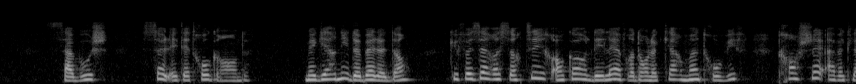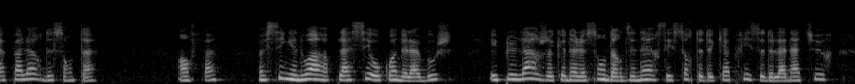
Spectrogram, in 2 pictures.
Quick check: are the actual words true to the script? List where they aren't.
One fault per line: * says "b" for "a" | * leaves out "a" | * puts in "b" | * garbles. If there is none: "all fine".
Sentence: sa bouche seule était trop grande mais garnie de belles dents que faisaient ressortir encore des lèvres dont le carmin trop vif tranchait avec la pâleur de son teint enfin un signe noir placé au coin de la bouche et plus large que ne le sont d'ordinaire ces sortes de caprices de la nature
all fine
